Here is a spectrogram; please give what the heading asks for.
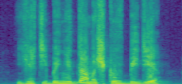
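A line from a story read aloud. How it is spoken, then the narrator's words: Snapped. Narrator (Russian): огрызнулась она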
